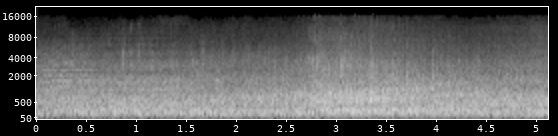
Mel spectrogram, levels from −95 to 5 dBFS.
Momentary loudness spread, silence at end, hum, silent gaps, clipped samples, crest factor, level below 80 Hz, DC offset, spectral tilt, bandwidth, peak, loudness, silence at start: 6 LU; 0 s; none; none; under 0.1%; 18 dB; -52 dBFS; under 0.1%; -6.5 dB/octave; 16 kHz; -2 dBFS; -21 LUFS; 0 s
